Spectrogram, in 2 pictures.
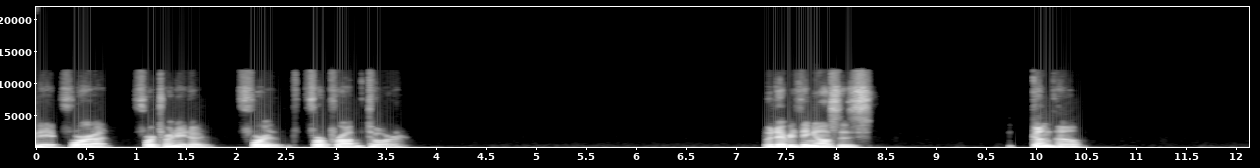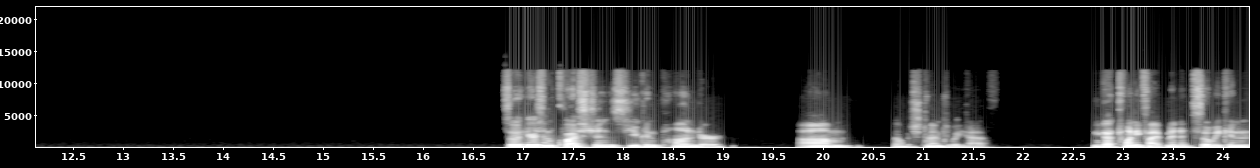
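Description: A man speaks calmly into a microphone, in pauses.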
